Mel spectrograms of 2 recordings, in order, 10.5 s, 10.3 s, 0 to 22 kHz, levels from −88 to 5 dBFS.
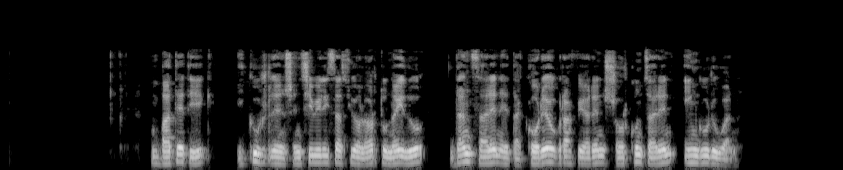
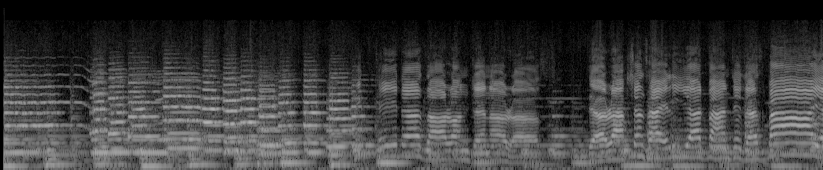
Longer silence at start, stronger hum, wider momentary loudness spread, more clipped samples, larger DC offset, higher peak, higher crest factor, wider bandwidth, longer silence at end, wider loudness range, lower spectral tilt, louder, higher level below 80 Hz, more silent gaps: first, 1.9 s vs 0.05 s; neither; about the same, 8 LU vs 9 LU; neither; neither; first, -2 dBFS vs -16 dBFS; about the same, 18 dB vs 16 dB; second, 7.8 kHz vs 15 kHz; first, 1.35 s vs 0 s; about the same, 4 LU vs 5 LU; about the same, -4 dB/octave vs -4 dB/octave; first, -18 LUFS vs -29 LUFS; second, -64 dBFS vs -46 dBFS; first, 2.73-2.96 s, 5.38-5.59 s vs none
